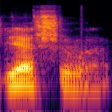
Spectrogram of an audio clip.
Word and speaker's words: Yeshua: We would uh both be pronounced as Yeshua, right?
